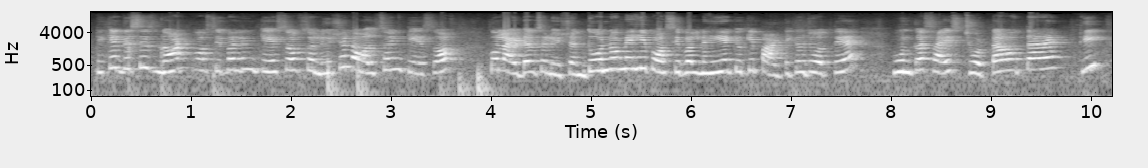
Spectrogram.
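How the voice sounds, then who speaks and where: A woman with an extremely high, fairly bright voice and a Hindi accent explains science during a live online doubt-clearing class. She repeatedly asks her students rhetorical questions to confirm they are keeping up. The rough recording sounds roomy and has slight background noise.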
